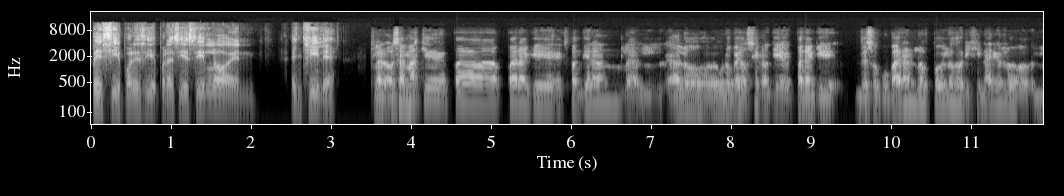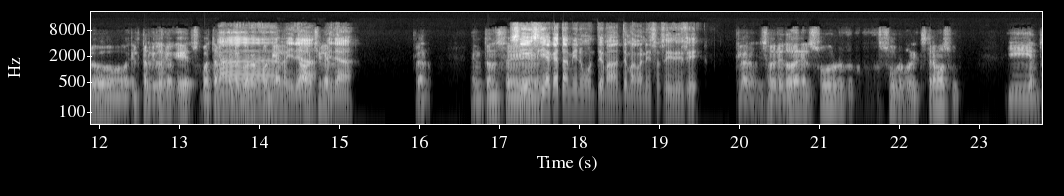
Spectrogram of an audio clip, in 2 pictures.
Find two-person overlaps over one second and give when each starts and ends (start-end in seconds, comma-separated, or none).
13.5-15.0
